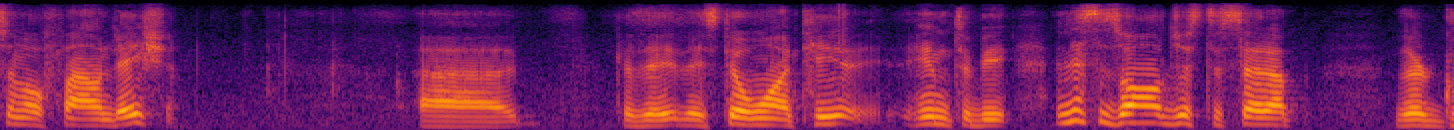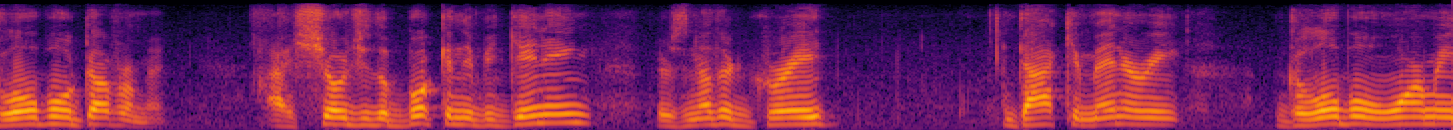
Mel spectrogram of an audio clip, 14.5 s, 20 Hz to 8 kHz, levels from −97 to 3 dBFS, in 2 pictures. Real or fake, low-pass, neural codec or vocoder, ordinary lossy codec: real; 7.2 kHz; none; MP3, 64 kbps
